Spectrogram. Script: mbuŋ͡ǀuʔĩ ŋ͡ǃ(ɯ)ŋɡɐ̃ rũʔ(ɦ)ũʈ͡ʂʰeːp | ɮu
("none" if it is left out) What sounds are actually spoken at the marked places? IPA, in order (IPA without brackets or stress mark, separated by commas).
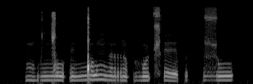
u, ɦ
